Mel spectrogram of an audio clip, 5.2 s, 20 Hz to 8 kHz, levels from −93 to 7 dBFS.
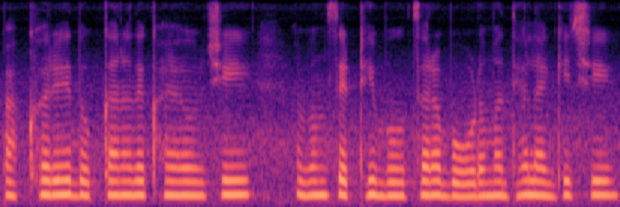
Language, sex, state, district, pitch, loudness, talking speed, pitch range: Odia, female, Odisha, Nuapada, 200 Hz, -17 LUFS, 125 wpm, 195-205 Hz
